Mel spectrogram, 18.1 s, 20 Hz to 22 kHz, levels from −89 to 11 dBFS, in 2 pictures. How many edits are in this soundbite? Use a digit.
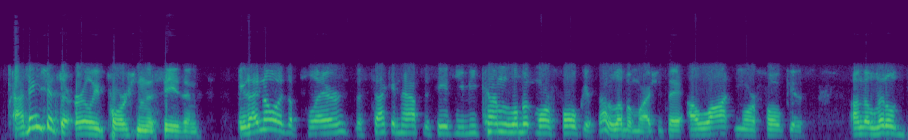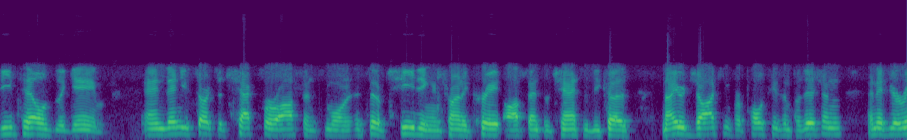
0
